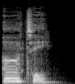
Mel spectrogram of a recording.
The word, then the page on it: arty: British English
